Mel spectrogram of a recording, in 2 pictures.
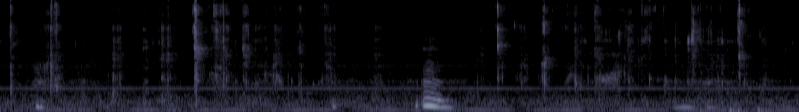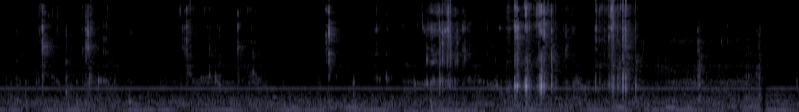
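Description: A person chewing and crunching a bite of fried corn tostada shell close to the microphone. Soft, irregular crunches and mouth clicks throughout, with a louder run of crunching near the end.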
